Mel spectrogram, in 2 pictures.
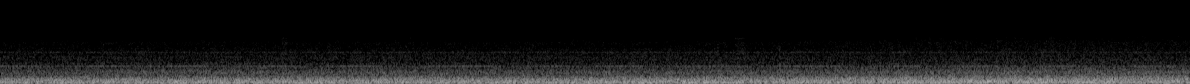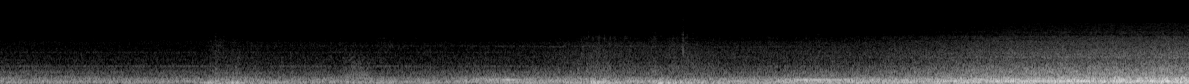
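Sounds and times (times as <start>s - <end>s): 
airplane landing: 0.0s - 23.7s.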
